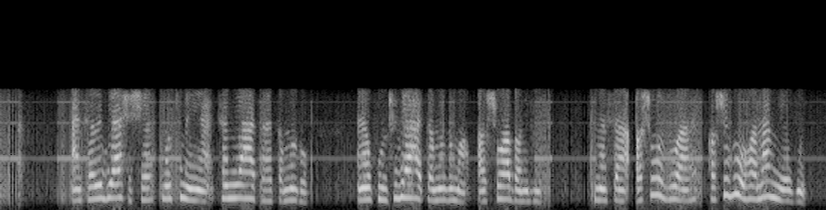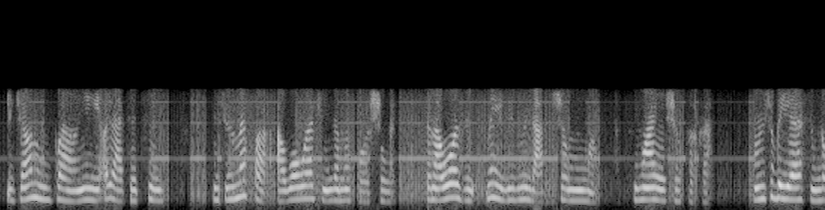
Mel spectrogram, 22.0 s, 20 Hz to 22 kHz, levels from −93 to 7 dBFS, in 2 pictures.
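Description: Speech over a telephone-band line carries computer activity noise for its whole length: a buzzing, chirping layer pulsing at around 1 kHz, sitting roughly 20 dB below the speech and rising and falling independently of it. Processor, graphics or mouse load shifting the audio circuit's shared ground causes this. On a spectrogram it shows as a comb of lines near 1 kHz and its harmonics running through pauses. The waveform shows a fine ripple where the speech is silent. The G.726 coding, consistent with 32 kbit/s, leaves nothing above about 3.8 kHz.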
